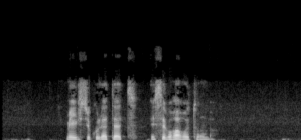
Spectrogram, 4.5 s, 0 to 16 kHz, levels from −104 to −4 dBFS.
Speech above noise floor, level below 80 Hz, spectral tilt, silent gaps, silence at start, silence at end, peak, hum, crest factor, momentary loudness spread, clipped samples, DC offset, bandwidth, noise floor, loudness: 47 dB; -58 dBFS; -5 dB/octave; none; 1 s; 1.3 s; -2 dBFS; none; 24 dB; 14 LU; under 0.1%; under 0.1%; 7.2 kHz; -71 dBFS; -25 LUFS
